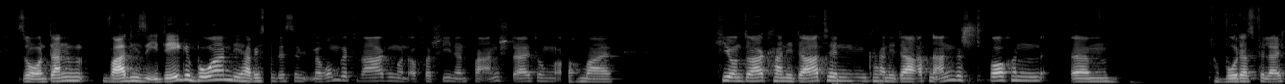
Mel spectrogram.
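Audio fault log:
2.63–5.69 s, input switched to a poorer device: Right after "geboren die habe ich" the sound drops out for 80 ms. It then returns narrower in band and about 5 dB quieter. A new background noise appears, roughly 40 dB below the signal. The likely cause is the system changing its input mid-recording to another microphone or a headset's call profile. That device has its own band limits, level and noise floor. The original character returns at 5.69 s.
8.31–9.18 s, repeated stalls (stutter): The speech catches five times in this stretch. Together the gaps add 140 ms, about 16 percent of the span, and the longest is 60 ms. Packets kept arriving late, so the jitter buffer ran dry again and again. Each time the receiver extended the last sound until the next packet came. Nothing is lost, but the flow drags and stutters.
9.68–9.79 s, short stall from a late packet: One sound is held too long, by 90 ms. 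A single packet missed its slot and the jitter buffer emptied. The receiver stretched the preceding sound to cover the wait. It then resumed exactly where it stopped. No speech is missing. The playout delay grows by 90 ms from here.
10.53–10.69 s, call audio freeze: The sound stops dead for 140 ms, then carries on from the same point. Nothing is skipped. The gap is inserted and pushes the rest of the audio 140 ms later. The likely cause is packets held up in transit, which left the jitter buffer empty. The receiver's fill faded fully to silence before the packets arrived.
11.82–12.73 s, jitter buffer slow-down: This passage plays at about 91 percent speed with no change in pitch. In total 90 ms is added. The buffer needed to build a reserve, either because it was running low or because it had raised its target delay. To do so, the receiver repeated single pitch periods or slivers of pauses many times in a row. 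The speech sounds drawn out rather than lower.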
